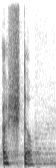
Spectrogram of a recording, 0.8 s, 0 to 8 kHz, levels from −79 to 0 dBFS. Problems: constant background noise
